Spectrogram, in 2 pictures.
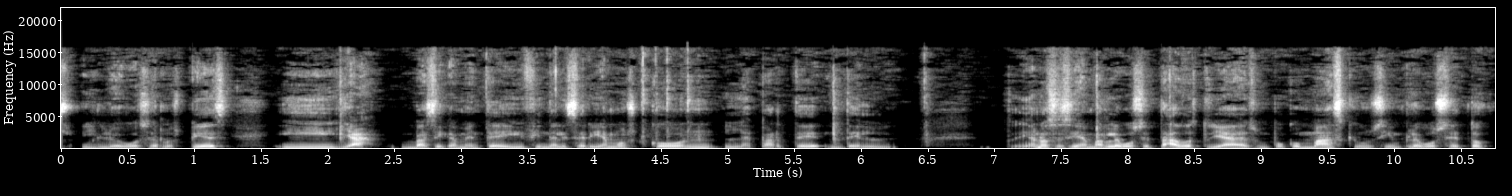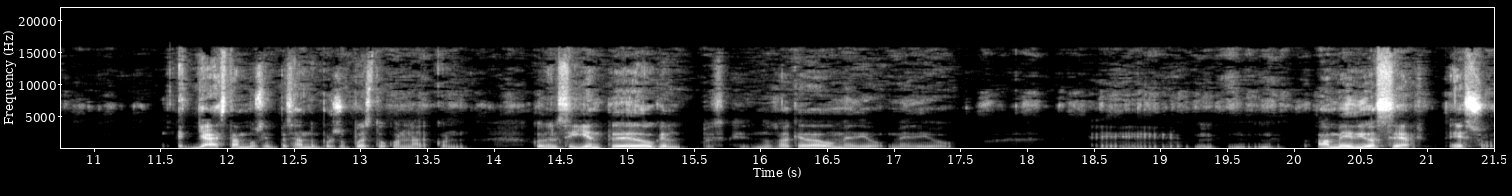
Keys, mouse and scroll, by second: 0.5 click, 2.0 click, 3.6 shift+middle click, 4.7 shift+middle click, 5.6 KP_Add, 7.2 shift+middle click, 7.9-9.0 shift+middle drag, 9.2 shift+middle click, 11.0-12.9 drag, 14.1-15.9 drag, 16.0 middle click, 18.8-21.5 drag.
